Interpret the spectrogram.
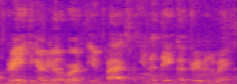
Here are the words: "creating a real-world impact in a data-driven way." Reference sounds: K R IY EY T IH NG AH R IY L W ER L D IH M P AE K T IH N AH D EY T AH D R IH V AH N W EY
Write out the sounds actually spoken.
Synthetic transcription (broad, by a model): K R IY EY T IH NG AH R IY L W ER D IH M P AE K T IH N AH D EY T AH D R IH V AH N W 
